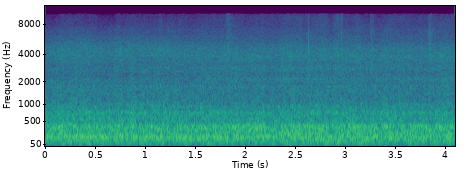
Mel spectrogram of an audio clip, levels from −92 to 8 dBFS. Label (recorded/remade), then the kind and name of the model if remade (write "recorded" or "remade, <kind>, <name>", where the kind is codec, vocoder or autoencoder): remade, autoencoder, DAC-VAE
